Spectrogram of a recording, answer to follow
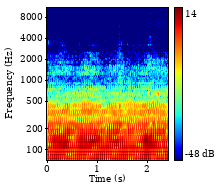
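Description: Boat's generator running with a steady, even drone.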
